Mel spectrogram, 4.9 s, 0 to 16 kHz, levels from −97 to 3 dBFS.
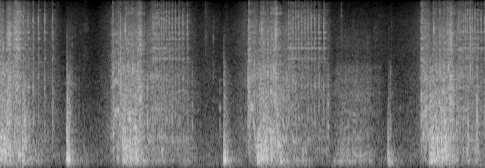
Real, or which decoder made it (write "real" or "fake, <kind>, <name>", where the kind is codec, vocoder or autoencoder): real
